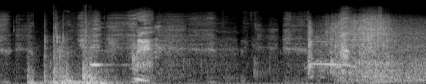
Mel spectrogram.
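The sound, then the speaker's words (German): A car door thunks shut, then an engine cranks and starts, revving as a man drives the car off and away, with no voices. “Er fährt weg. Könnt ihr das Auto sehen?”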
